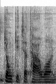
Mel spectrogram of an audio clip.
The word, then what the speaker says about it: Chongkittavorn: If you don't want to be my enemy, you call me by my last name, and you're going to mispronounce it anyway. It's Chongkittavorn.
